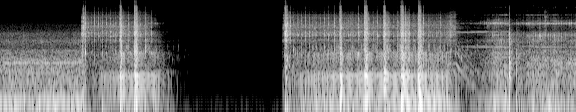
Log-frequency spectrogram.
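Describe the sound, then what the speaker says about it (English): A small chainsaw engine fired by a transistor ignition circuit and spun by an impact wrench roars loudly up close, cuts out for a few seconds of silence, then restarts and keeps buzzing with rattling knocks. "Little chainsaw motor."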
